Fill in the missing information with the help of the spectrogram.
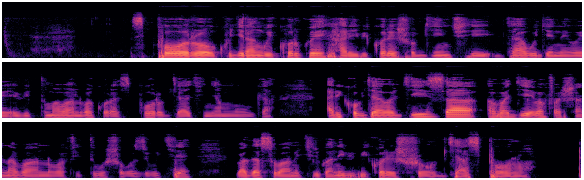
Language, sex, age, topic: Kinyarwanda, male, 18-24, health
